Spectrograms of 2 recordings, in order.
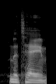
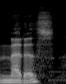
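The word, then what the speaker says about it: Métis: That's pretty crazy if you ask me, because like I know what Mate means, and or as those Americans say it, metis, and it just like does not mean that.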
